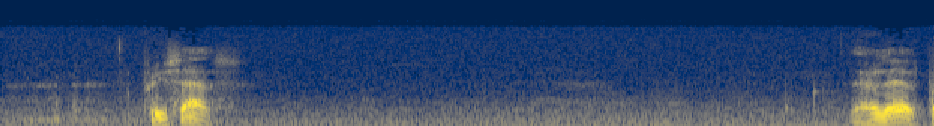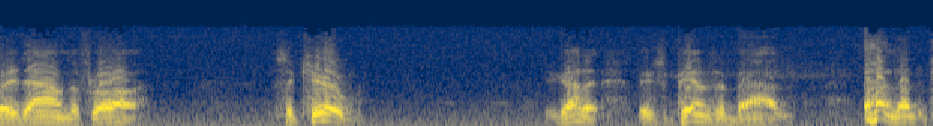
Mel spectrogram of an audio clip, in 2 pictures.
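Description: A man speaks calmly nearby, in short phrases.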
